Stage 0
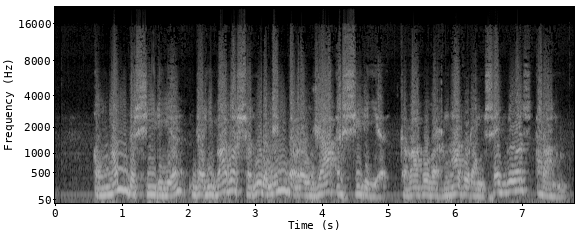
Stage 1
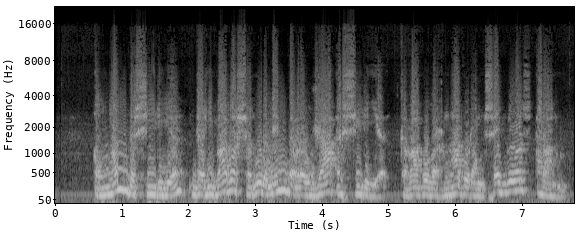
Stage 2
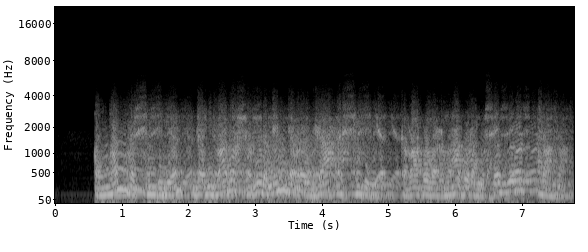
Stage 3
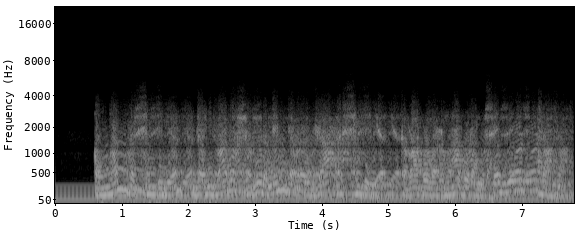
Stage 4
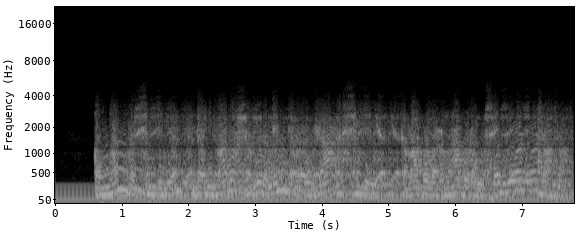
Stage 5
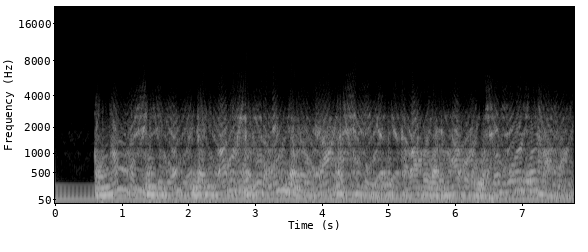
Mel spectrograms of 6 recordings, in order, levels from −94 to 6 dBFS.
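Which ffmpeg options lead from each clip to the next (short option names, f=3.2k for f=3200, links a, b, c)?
-af "adynamicequalizer=threshold=0.00794:dfrequency=1800:dqfactor=0.7:tfrequency=1800:tqfactor=0.7:attack=5:release=100:ratio=0.375:range=3.5:mode=cutabove:tftype=highshelf,volume=4.5dB"
-af "agate=range=-25dB:threshold=-31dB:ratio=16:detection=peak,lowpass=f=2k:w=0.5412,lowpass=f=2k:w=1.3066,aecho=1:1:231|462|693|924|1155|1386:0.447|0.214|0.103|0.0494|0.0237|0.0114,volume=-6dB"
-af "bandreject=f=1.2k:w=7,acompressor=threshold=-29dB:ratio=6,aeval=exprs='val(0)+0.00708*(sin(2*PI*50*n/s)+sin(2*PI*2*50*n/s)/2+sin(2*PI*3*50*n/s)/3+sin(2*PI*4*50*n/s)/4+sin(2*PI*5*50*n/s)/5)':c=same,volume=-1.5dB"
-filter_complex "[0:a]areverse,acompressor=mode=upward:threshold=-41dB:ratio=2.5,areverse,asplit=2[a][b];[b]adelay=758,volume=-14dB,highshelf=f=4k:g=-17.1[c];[a][c]amix=inputs=2:normalize=0"
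-af "aphaser=in_gain=1:out_gain=1:delay=1.9:decay=0.5:speed=1.4:type=triangular"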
